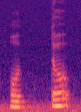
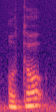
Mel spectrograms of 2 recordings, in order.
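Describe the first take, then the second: First: "oto" in three beats with a held t; held consonant. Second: "Oto" in two beats with a short t. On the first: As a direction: stop on the t of "oto" for an extra beat. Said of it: "the T is held for an additional beat". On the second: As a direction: say "Oto" with no hold on the t. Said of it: "is two syllables or two beats". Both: Shown as a demonstration.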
